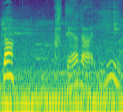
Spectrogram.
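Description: A woman's voice: on the low side, big pitch swings, slow, over music. A woman playing a curious, appalled onlooker in a radio play. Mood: appalled curiosity. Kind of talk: German radio play acting.

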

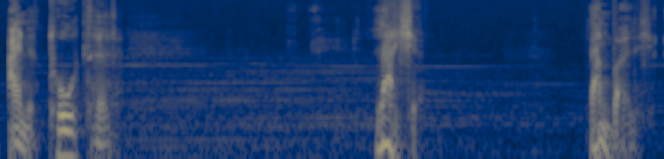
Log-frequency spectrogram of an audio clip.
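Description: A man's voice: low voice, breathy edge, heavily acted. A man playing a frazzled, self-pitying cookie inventor, jittery and melodramatic, in a children's audio drama. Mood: doom-laden. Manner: melodramatic, jittery, repeats himself plaintively.

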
